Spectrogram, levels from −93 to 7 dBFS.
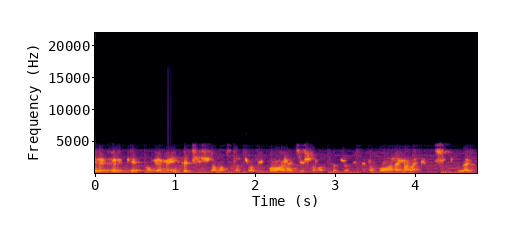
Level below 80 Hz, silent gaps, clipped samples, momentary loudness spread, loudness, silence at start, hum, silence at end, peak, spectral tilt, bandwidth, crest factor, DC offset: -42 dBFS; none; under 0.1%; 8 LU; -16 LUFS; 0 s; none; 0 s; 0 dBFS; -1.5 dB/octave; 4.8 kHz; 16 dB; under 0.1%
